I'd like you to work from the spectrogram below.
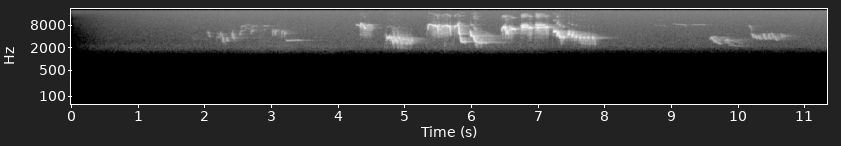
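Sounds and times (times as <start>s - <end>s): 
European robin Erithacus rubecula song: 2.0s - 3.6s, 4.3s - 8.0s, 9.1s - 10.8s.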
